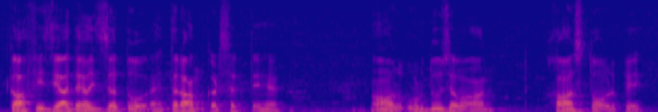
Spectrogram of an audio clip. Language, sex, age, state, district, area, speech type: Urdu, male, 18-30, Bihar, Saharsa, rural, spontaneous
